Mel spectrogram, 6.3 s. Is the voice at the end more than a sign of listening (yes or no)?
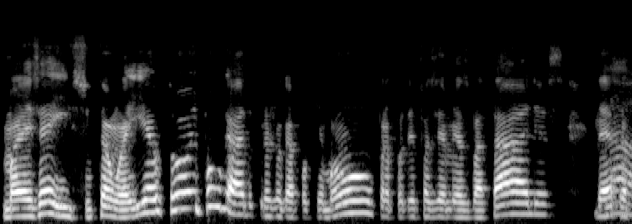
no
